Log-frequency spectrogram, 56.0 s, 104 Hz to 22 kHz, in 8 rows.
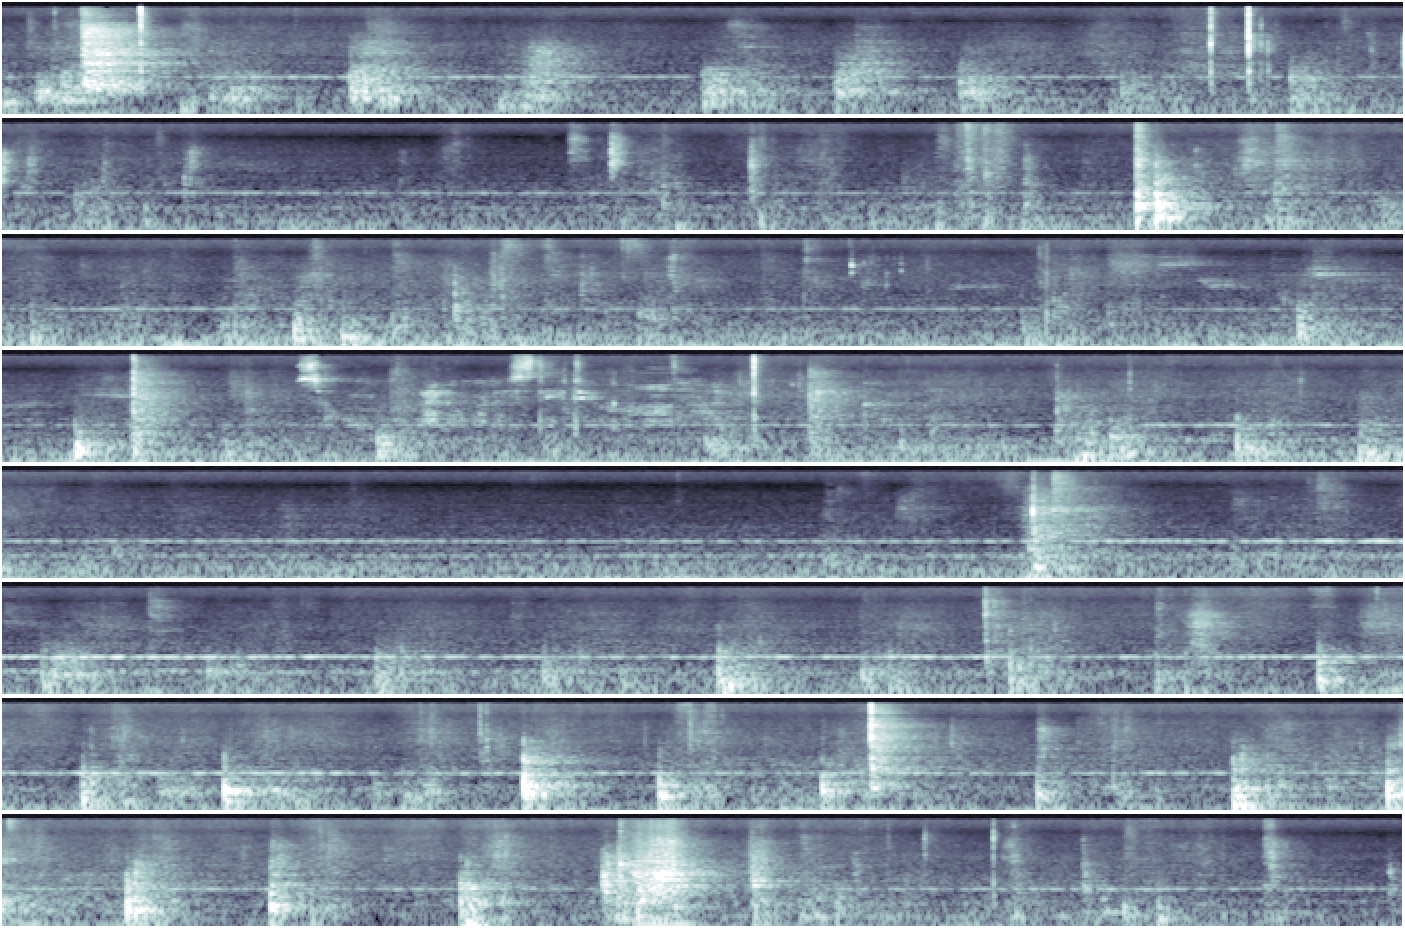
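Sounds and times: person whispering: 22.5s - 25.0s.

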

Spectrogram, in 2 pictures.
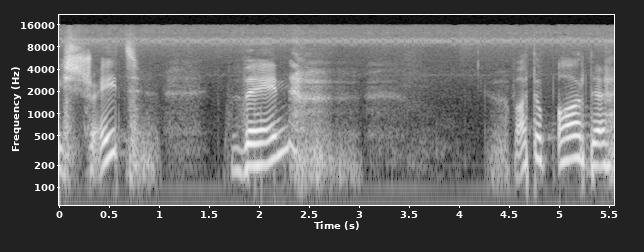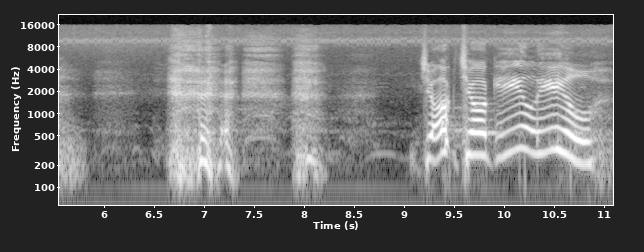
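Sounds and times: woman laughing and talking: 6.4s - 10.9s.

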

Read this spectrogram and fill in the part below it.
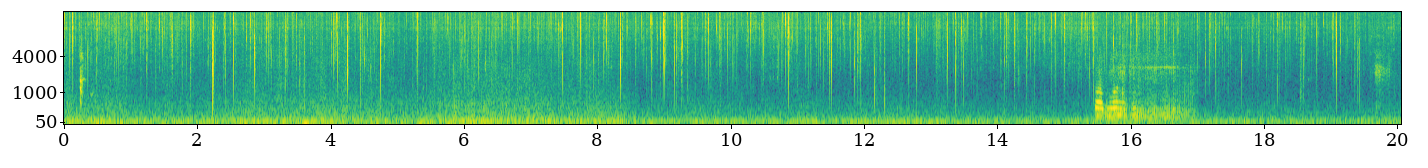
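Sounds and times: sharp clicks and crackles: 15.0s - 18.7s
steady low rumble: 15.4s - 17.8s.

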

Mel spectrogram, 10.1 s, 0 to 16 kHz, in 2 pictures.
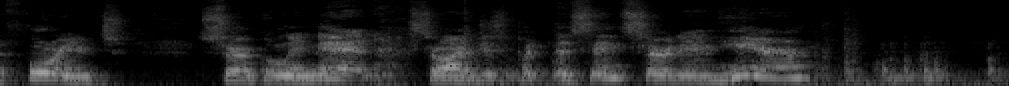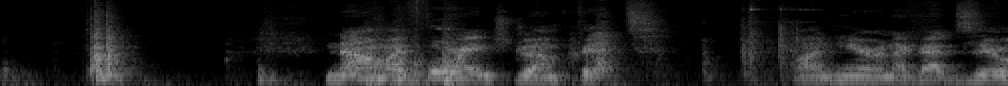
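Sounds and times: wooden insert knocking and scraping: 2.2s - 3.1s, 4.0s - 8.7s.

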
